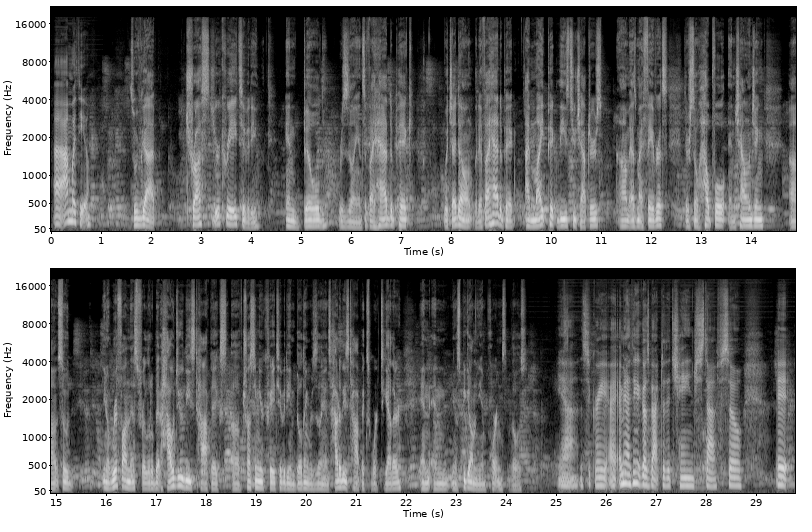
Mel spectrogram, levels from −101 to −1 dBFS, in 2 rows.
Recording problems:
background chatter; noticeable; throughout; 3 voices, 15 dB below the speech

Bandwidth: 18 kHz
